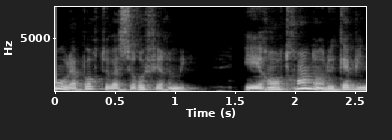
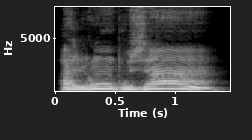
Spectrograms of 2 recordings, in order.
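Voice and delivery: slow, louder persuading; coaxing; 4 dB louder, much slower than usual. Acted. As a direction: draw him along slowly. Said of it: "essayant de persuader Bousin".

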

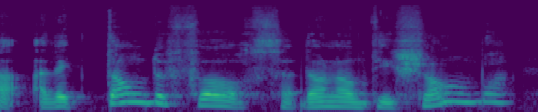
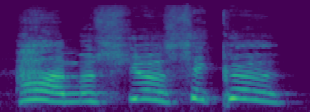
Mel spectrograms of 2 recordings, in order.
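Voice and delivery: flustered servant excuse; 12 semitones higher, 3 dB louder than usual. A narrator's reading. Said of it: "vous vous permettez de parler".

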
